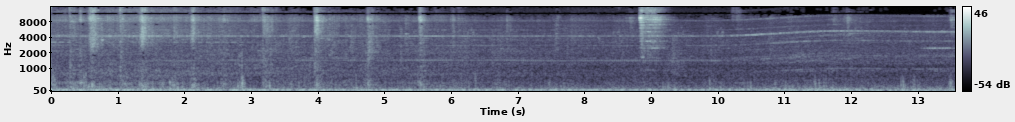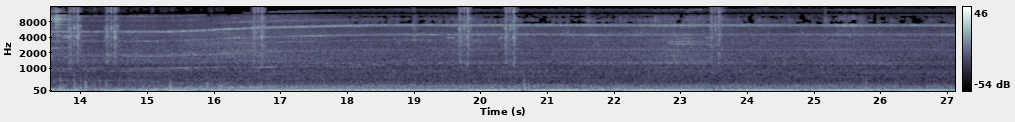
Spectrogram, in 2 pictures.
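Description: CSX diesel freight train pulling away: a heavy low engine rumble with clicks from the wheels over the rails in the first half. A high whine rises in pitch twice and then holds steady.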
